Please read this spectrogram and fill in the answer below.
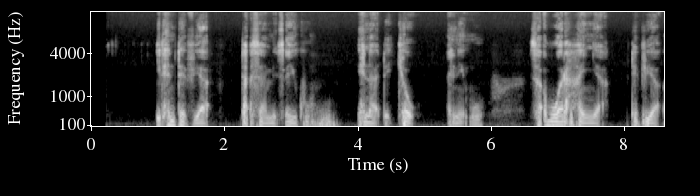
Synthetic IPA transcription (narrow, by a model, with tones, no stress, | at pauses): ʔɪ˨dɐ˦nta˨ɸɪ˦jaː˨ | ta˦ʔsaː˨mi˦sʼa˦jkʷʰoː˨ | jɐ˦na̰ː˨da˨kʲʰa˦˨w | ʔa˨nḛː˨moː˦ | saː˦bʊ˦wɐ˦rha˦ɲja̰ː˨ | ta˨ɸɪ˦ja̰ː˨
